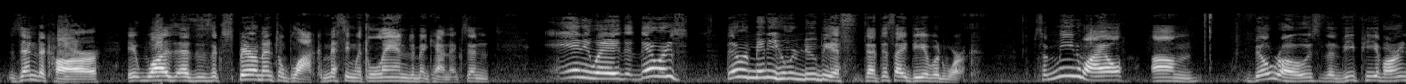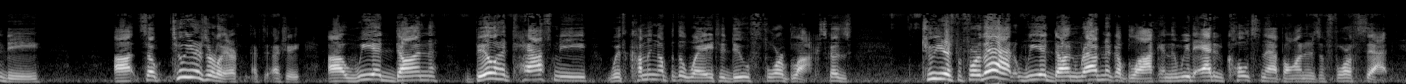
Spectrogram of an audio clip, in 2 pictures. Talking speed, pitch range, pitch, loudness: 170 wpm, 155-210 Hz, 180 Hz, -15 LUFS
